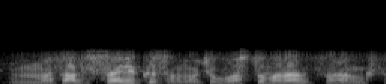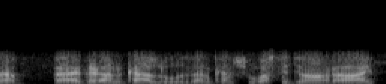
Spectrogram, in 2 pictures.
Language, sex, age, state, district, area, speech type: Kashmiri, male, 60+, Jammu and Kashmir, Srinagar, rural, conversation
